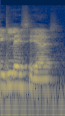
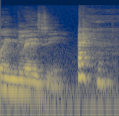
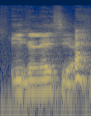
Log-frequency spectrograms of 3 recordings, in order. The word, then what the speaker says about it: Iglesias: we called him Julio Inglesi. Why? Because we didn't know how to pronounce Iglesias, no? And so you just put an N. I just put an N and say Z.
